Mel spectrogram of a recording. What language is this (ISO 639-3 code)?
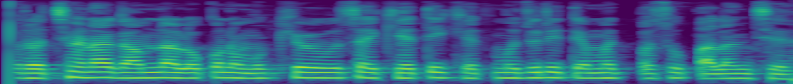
guj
